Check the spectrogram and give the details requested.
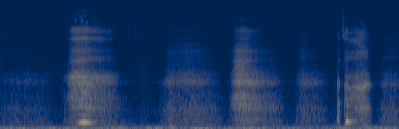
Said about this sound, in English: Feel my breathing as my tits press up against your chest. While we catch our breath.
